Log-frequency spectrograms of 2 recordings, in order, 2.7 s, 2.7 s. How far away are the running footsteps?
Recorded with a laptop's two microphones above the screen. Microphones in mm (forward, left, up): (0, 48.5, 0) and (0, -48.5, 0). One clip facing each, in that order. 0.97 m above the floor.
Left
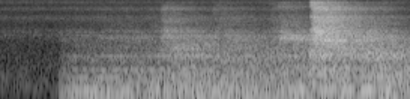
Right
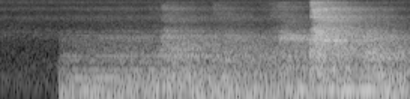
About 3 m.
